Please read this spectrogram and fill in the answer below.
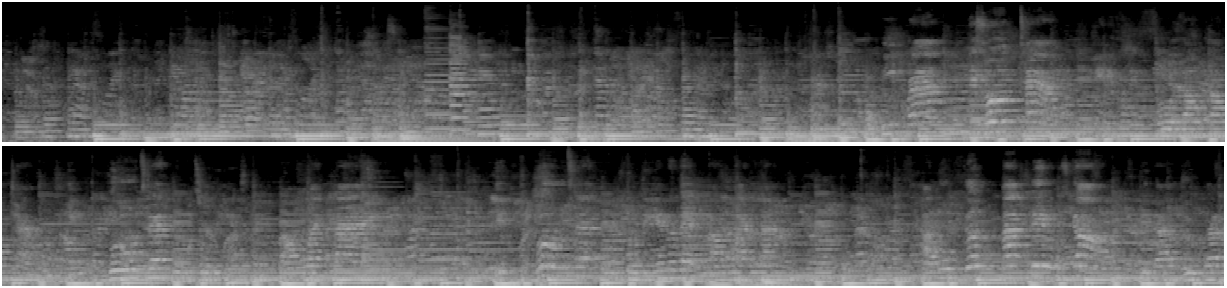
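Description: A live band playing music, starting up about a second in after a brief quiet moment, with a strong bass underneath.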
